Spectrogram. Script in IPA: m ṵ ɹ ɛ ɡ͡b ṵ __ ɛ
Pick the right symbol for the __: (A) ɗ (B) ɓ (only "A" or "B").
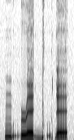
A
